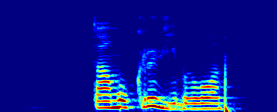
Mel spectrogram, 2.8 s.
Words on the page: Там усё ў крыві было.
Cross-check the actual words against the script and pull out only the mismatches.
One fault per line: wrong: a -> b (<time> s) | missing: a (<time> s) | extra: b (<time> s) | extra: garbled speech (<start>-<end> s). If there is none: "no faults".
missing: усё (1.2 s)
